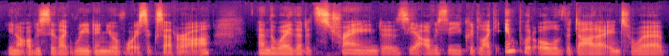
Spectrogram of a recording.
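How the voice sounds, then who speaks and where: A woman's voice: sits low, creaky, no echo, studio quality. A woman hosting a podcast, talking in a conversational, discursive and questioning way. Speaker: podcast host.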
